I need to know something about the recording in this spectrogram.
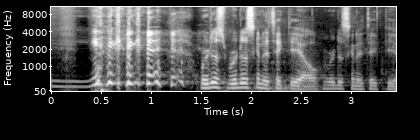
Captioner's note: laughing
